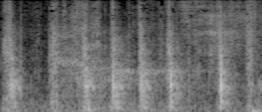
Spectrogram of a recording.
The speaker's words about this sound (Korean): 어머니가 아침에 일찍 일어나셔서 식구들을 위해서 이렇게 예? 준비하는 그런 식사 소리 같죠.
